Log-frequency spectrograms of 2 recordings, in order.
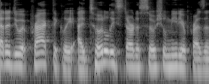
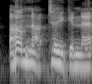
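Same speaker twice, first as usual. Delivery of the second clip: playful, put-on Southern accent; 2 semitones higher than usual. Imitating people who refuse a treatment: Southern voice. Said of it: "the Southern voice 'cause it's fun".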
